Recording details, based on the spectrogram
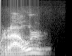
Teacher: la U tiene que sonar más fuerte que la A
